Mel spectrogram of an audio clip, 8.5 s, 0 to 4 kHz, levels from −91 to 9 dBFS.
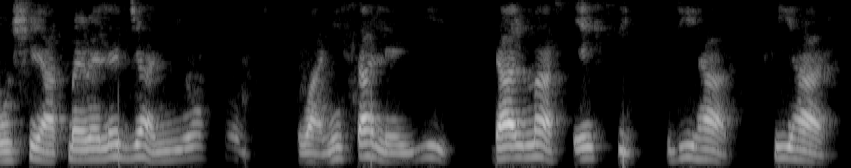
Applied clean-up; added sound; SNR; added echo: none; none; none; none.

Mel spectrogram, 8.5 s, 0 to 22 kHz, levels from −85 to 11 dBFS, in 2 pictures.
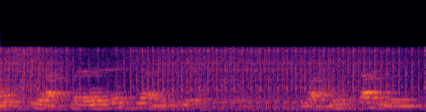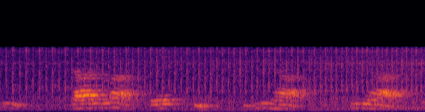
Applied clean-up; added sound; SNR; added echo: none; Engine / Mechanisms; 10 dB; reverberation time 0.5 s.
